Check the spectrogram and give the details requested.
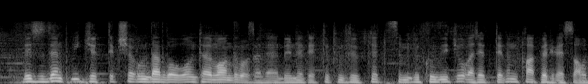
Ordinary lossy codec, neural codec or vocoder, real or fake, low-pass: none; codec, 16 kHz, 0.5 kbps, X-Codec, HuBERT features, trained on general audio; fake; none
